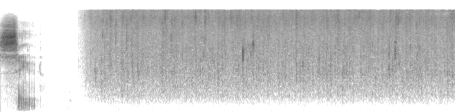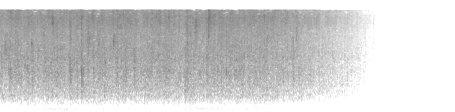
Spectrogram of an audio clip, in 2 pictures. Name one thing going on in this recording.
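Rain falls steadily outdoors with a soft, even hiss.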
